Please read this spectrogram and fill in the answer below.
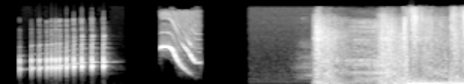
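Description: Cartoon sound effects: a quick run of about a dozen popping notes rising slightly in pitch, then a short falling whistle. From about four seconds in, a loud rumbling boom takes over and is the loudest sound.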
